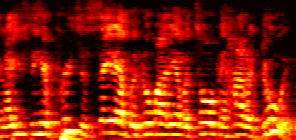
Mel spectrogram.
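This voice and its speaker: A man with an American accent at a fairly quick pace, ordinary pitch variation, audible room echo and noticeable background noise. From Louisiana, New Iberia. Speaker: motivational speaker. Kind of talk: testimony. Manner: unscripted, casual.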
